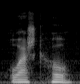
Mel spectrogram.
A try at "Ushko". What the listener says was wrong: Oui, Ushko. Ushko. Pichum. Le A ne se prononce pas encore là. Comme s'il y avait un H aspiré presque muet là.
